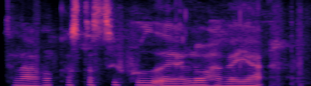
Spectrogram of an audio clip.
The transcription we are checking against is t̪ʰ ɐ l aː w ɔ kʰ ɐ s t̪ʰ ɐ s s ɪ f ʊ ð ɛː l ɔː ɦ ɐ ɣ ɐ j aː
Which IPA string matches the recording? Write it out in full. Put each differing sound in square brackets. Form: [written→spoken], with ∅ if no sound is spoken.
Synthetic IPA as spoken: t̪ʰ ɐ l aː [w→β] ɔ kʰ ɐ s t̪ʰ ɐ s s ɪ f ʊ ð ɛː l ɔː ɦ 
